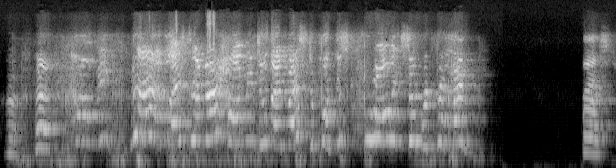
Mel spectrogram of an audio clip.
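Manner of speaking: high, fast terrified plea; high frantic call; panicked cry. Acted. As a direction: scream for help from a nightmare. Hermia waking from nightmare.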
